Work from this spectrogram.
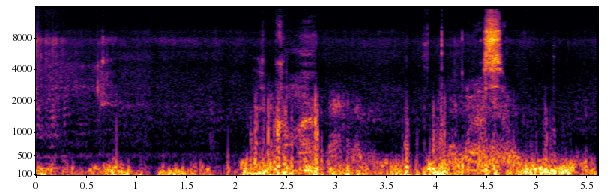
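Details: Honey bees at a beekeeper's hives in New Zealand, recorded 20 August 2021 during a check on a wingless queen; a low, dense, continuous hum with surging loudness, a few brief higher buzzes and handling knocks.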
